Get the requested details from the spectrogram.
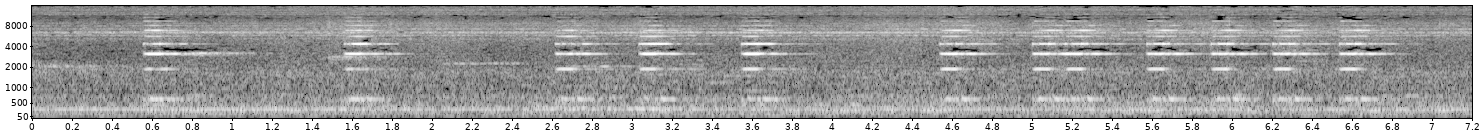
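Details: Repeating electronic beeps over steady machine hum from a sound-effect recording of an ICU patient monitor: patient monitor alarm.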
